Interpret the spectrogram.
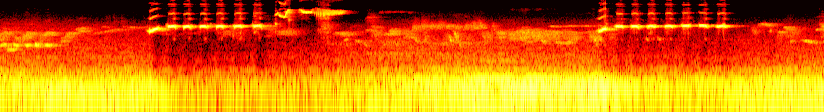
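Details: Ngeplong-style song of an orange-headed thrush used to prompt birds at home: two fast, evenly spaced runs of about ten sharp whistled notes, separated by softer warbling, over a low hum.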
